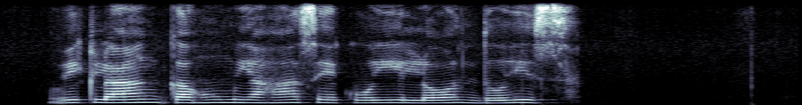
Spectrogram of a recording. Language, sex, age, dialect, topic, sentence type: Magahi, female, 18-24, Northeastern/Surjapuri, banking, question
